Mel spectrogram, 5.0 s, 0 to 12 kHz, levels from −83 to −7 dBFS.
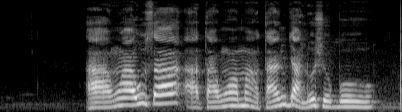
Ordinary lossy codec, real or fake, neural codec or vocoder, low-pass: none; real; none; none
